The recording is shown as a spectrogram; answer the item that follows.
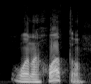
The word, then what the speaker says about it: Guanajuato: and ended up going to Guanajuato? Did I say that right? – No. You're like 2 miles off. – What is it? – Guanajuato.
